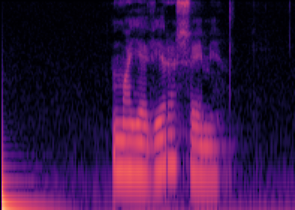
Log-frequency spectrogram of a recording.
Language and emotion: Russian, neutral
